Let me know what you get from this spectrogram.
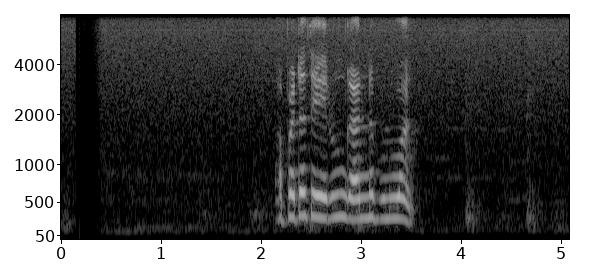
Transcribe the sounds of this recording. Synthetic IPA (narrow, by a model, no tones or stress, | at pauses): ɐpəʈɐt̪eːɾumɡanːɐpuluʋan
